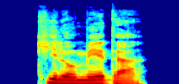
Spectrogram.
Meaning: kilometer (unit of measure)
- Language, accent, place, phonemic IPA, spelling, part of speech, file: German, Germany, Berlin, /kiloˈmeːtɐ/, Kilometer, noun, De-Kilometer.ogg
